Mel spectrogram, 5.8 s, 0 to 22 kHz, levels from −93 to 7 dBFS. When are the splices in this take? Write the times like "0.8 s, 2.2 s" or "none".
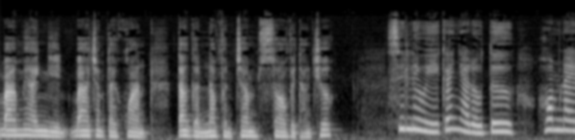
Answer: none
